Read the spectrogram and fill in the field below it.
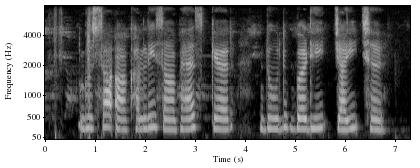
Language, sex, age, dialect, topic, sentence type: Maithili, female, 25-30, Bajjika, agriculture, statement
